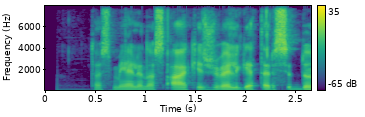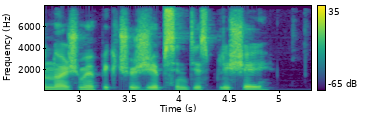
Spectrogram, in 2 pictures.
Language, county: Lithuanian, Vilnius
